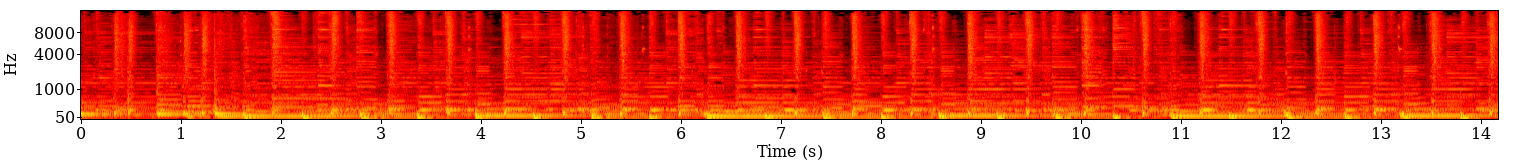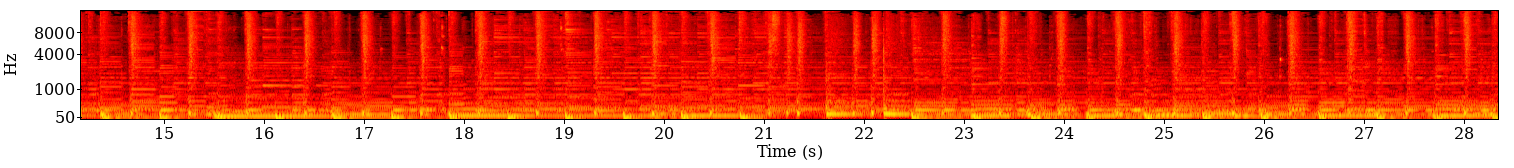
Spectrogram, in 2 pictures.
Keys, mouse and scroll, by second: 1.8-4.3 middle drag, 4.3 shift+click, 5.3-7.4 middle drag, 7.4 shift+click, 10.1-17.1 middle drag, 17.1-17.8 typing.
